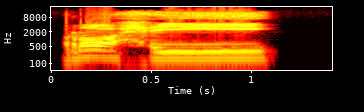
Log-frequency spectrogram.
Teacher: হা হরফকে হলকের মধ্যখান থেকে উচ্চারণ করব, কারণ হার মখরাজ হলকের মধ্যখান থেকে হবে।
